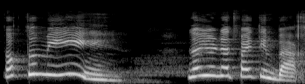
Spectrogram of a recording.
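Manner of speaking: high coaxing. Real, not acted. Owner pleading with her silent pet in a high voice. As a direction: coax the pet to answer.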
